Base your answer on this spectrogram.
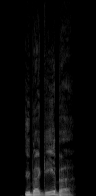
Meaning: inflection of übergeben: 1. first-person singular present 2. first/third-person singular subjunctive I
- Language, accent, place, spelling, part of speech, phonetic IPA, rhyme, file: German, Germany, Berlin, übergebe, verb, [yːbɐˈɡeːbə], -eːbə, De-übergebe.ogg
